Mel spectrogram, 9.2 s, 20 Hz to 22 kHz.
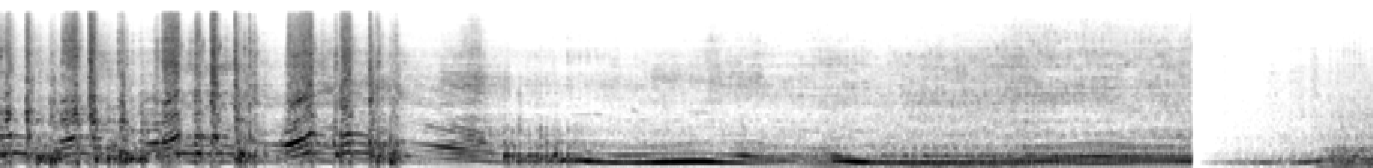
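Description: Lamborghini Aventador V12 revving hard with a rapid string of sharp exhaust pops and bangs, the crackle that comes with flames from the exhaust. About three seconds in the revs drop and the car pulls away, its engine note rising and falling through the gears. The sound cuts off suddenly near the end, and another engine note builds up.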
